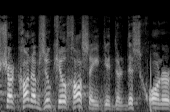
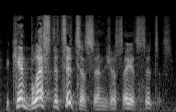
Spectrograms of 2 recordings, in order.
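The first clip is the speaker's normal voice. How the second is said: normal talking voice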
